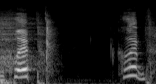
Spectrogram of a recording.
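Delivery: mock very high-pitched, shrill shrieking yell. Recounting Michael Rappaport screaming at people on television, imitating Michael Rappaport screaming. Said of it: "screaming at people and going".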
